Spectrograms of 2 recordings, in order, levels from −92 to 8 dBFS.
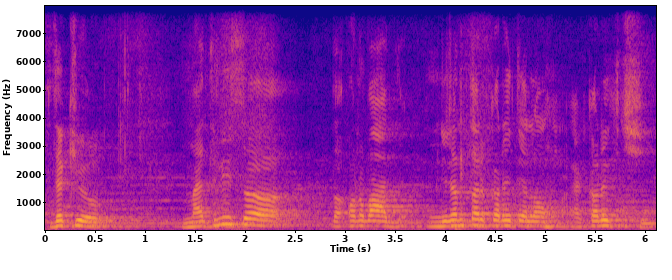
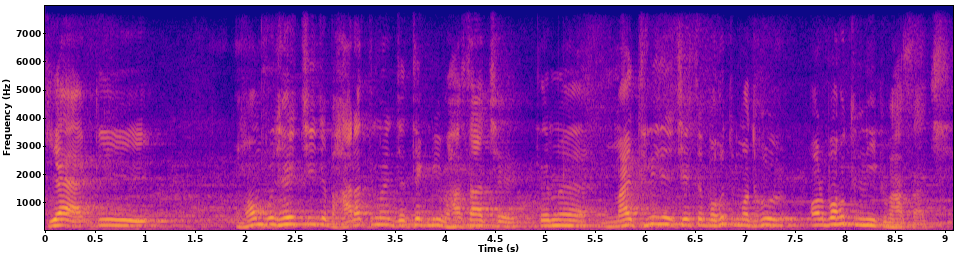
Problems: none marked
